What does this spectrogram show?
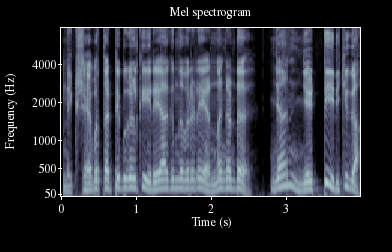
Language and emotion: Malayalam, surprised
